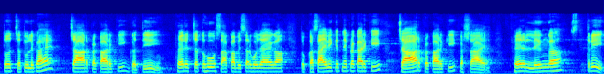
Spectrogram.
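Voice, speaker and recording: A man teaching a scripture lesson, reciting a verse word by word for students to repeat, then explaining it slowly. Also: a little high, fairly bright tone. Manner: measured, syllable by syllable chanting of verses. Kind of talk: slow recitation lesson with call and response.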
